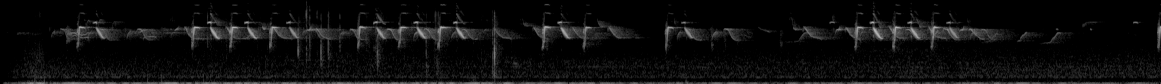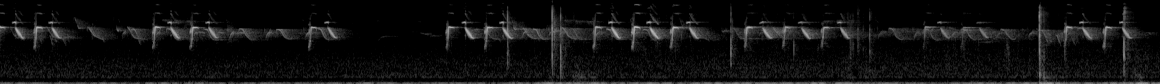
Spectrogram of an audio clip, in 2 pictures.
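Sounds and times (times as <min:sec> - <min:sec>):
great tit calls: 0:00.5 - 0:23.2.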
